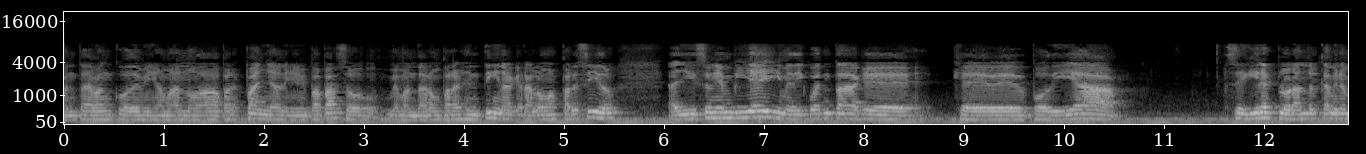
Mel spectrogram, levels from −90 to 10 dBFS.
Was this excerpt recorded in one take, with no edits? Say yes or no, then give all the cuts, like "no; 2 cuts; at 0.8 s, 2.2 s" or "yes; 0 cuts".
yes; 0 cuts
